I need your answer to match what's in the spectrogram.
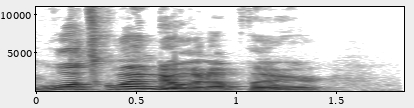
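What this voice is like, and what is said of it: Imitates another person's voice. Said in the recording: “my James Cromwell impression. ... Nailed it.”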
